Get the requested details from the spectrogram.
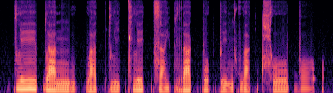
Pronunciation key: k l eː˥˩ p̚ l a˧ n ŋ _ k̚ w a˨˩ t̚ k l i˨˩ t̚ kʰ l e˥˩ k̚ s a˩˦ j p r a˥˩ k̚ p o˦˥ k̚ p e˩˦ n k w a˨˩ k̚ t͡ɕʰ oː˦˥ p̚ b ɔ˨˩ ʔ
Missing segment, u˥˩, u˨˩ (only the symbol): u˨˩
